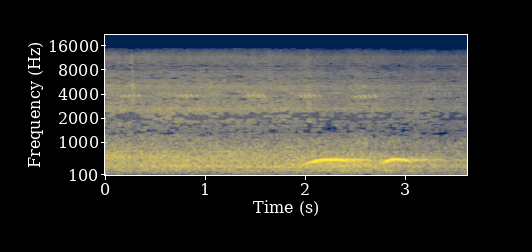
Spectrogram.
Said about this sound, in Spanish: ¿Qué les parecen mis búhos? Están mejores que los cuervos, ¿no?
